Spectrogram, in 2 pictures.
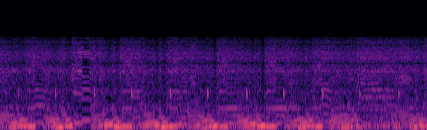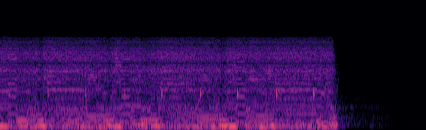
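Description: Electric guitar, on a distorted metal tone, playing a fast, repeating odd-meter thrash riff. The playing stops abruptly near the end, leaving silence.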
